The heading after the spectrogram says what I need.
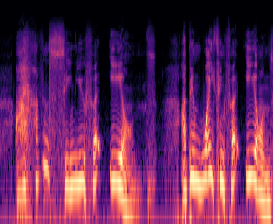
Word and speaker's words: aeon: noun very often plural eons notice you can also spell it a e o n but i would still say eon okay an eon is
